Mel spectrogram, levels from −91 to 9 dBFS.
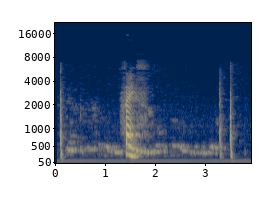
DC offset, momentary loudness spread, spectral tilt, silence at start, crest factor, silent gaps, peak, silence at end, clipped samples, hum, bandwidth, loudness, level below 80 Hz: under 0.1%; 24 LU; -5 dB/octave; 0.1 s; 24 dB; none; -2 dBFS; 0.35 s; under 0.1%; none; 7.4 kHz; -22 LUFS; -72 dBFS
